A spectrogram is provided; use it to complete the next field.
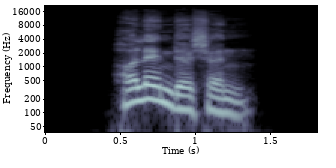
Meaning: inflection of holländisch: 1. strong genitive masculine/neuter singular 2. weak/mixed genitive/dative all-gender singular 3. strong/weak/mixed accusative masculine singular 4. strong dative plural
- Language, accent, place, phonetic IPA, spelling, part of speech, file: German, Germany, Berlin, [ˈhɔlɛndɪʃn̩], holländischen, adjective, De-holländischen.ogg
